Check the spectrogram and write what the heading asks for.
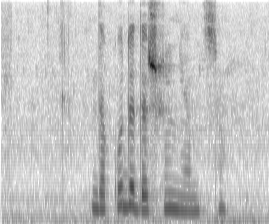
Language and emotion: Russian, neutral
